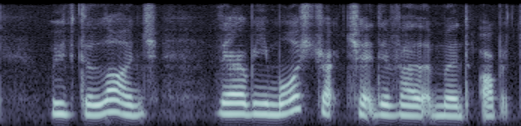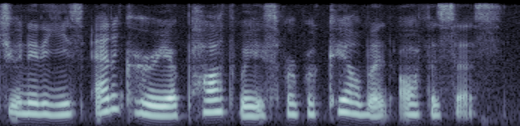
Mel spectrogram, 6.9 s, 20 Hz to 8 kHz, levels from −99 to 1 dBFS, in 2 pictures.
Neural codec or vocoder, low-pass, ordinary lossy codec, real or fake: none; 7.2 kHz; none; real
